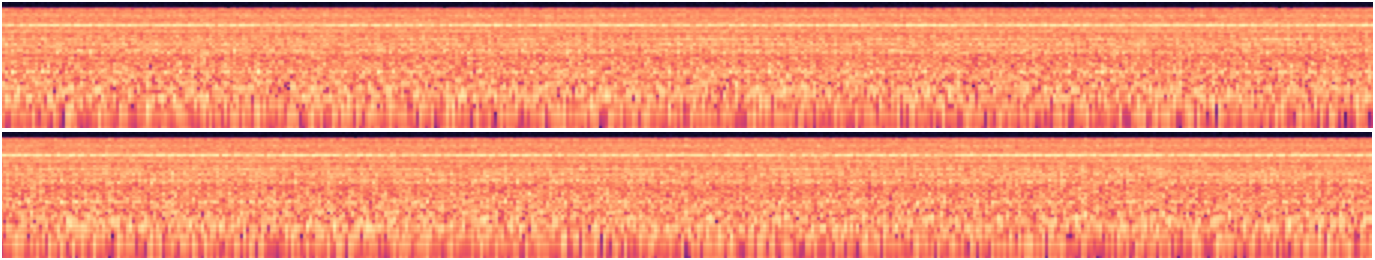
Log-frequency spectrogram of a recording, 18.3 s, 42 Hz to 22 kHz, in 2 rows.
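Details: Electrolux EWF10843 washing machine spinning at 800 rpm with only 2 pieces of clothing, making a loud, steady droning roar with many fixed tones at constant volume through the fast spin.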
